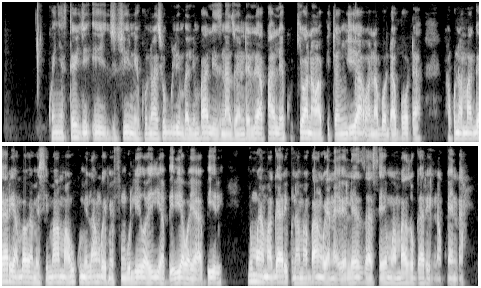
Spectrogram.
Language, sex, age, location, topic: Swahili, male, 18-24, Nairobi, government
